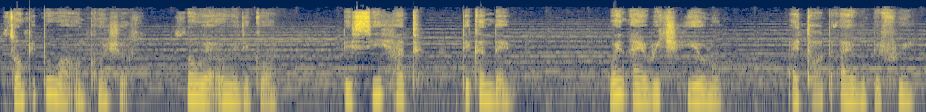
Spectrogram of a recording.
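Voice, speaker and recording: A woman narrating a scripted first-person story in a solemn, measured way. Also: medium pitch, dark tone.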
